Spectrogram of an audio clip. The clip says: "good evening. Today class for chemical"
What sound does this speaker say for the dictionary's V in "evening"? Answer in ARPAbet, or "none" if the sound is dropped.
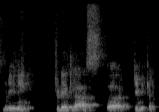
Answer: none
